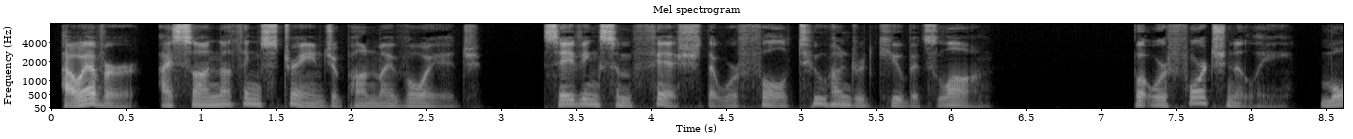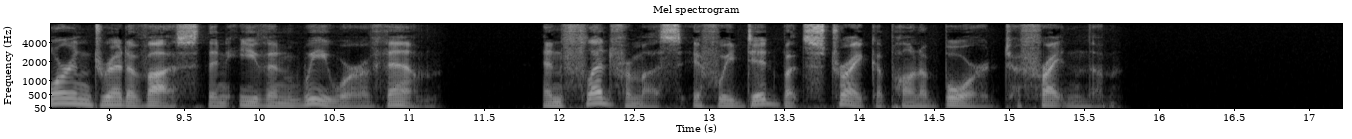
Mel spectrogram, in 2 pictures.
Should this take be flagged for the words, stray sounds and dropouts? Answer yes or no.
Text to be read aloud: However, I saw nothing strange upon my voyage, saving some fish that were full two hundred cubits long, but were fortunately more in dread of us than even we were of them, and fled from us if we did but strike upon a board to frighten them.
no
